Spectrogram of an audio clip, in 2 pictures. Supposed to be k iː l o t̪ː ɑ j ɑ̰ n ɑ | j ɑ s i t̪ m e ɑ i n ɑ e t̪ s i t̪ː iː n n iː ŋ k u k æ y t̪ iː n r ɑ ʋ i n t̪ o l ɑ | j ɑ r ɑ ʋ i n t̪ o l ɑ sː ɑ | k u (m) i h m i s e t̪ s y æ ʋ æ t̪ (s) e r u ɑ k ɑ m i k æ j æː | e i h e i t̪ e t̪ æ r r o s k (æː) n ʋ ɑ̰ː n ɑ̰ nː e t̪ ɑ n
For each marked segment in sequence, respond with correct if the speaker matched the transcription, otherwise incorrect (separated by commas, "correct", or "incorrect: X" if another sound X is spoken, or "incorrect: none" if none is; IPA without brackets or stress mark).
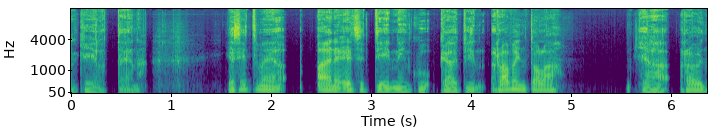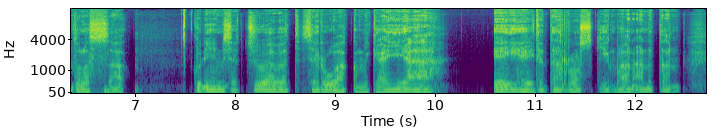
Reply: incorrect: n, correct, incorrect: iː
